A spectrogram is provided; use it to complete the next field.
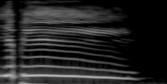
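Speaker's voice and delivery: very high-pitched, popped-out outburst. Doing a joke impression of a Star Wars character: Darth Maul voice. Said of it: "that was my Maul".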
